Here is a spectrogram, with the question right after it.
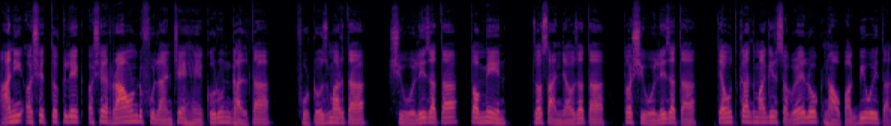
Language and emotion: Goan Konkani, neutral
